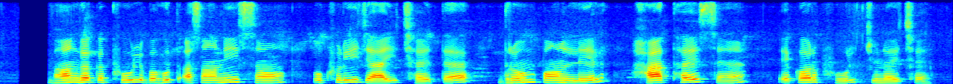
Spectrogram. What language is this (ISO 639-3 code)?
mai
